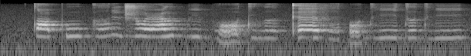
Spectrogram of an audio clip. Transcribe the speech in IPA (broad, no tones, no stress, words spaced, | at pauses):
tˤopʼu ɡʱə̤ nd͡ʒoʕɯ bibʱo̰ tʲṳlə̤kʼɛ fɛ̤ʔo̰dʱi dɯdʱi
